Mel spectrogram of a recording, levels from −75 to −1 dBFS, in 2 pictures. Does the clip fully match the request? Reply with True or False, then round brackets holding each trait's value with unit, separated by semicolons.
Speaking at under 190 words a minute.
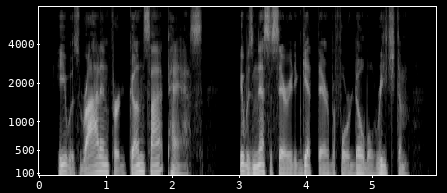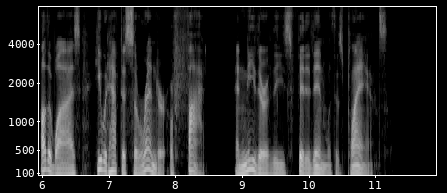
True (165 wpm)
